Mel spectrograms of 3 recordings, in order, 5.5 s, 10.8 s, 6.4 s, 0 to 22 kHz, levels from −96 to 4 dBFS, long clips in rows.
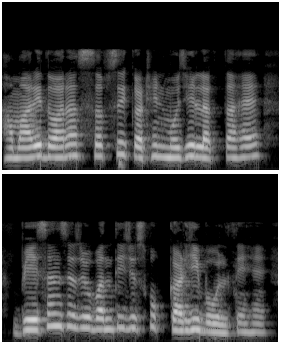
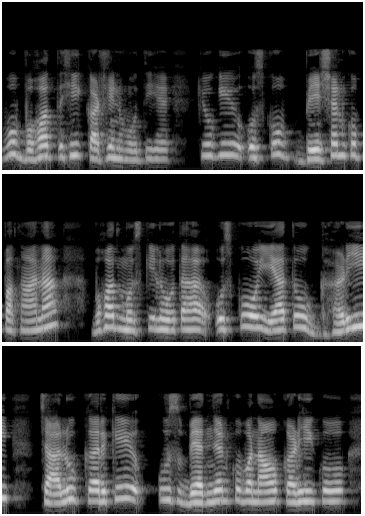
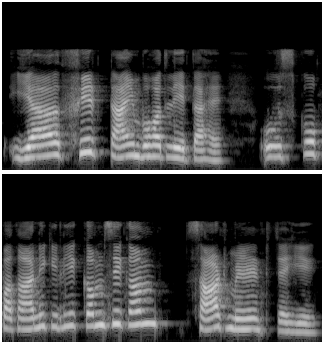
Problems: background sounds at intervals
